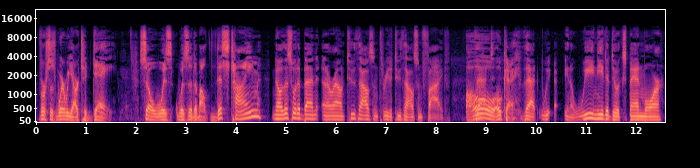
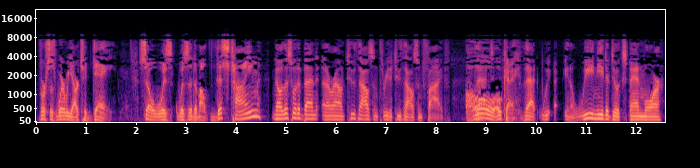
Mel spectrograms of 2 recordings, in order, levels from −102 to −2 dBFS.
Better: first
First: garbled, watery; slightly; nothing above 10.5 kHz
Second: garbled, watery; badly

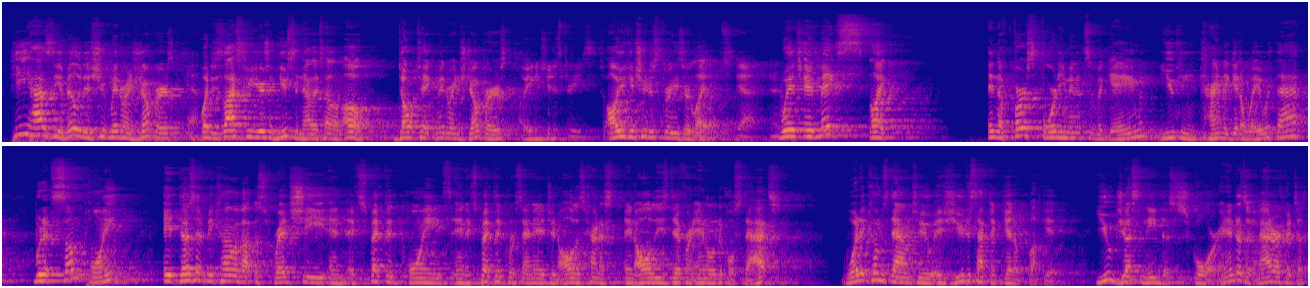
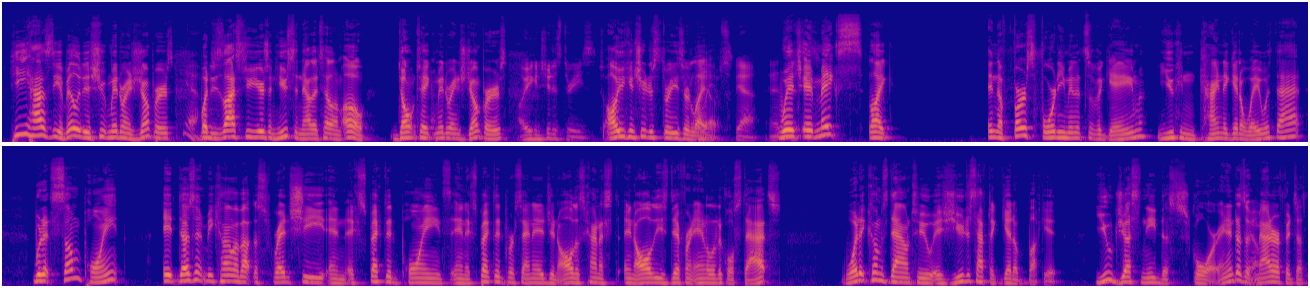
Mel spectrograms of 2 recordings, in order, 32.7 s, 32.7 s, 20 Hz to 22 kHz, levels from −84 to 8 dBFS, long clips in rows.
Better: second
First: room echo; noticeable; dies away in 1.2 s // off-mic speech; somewhat distant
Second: none

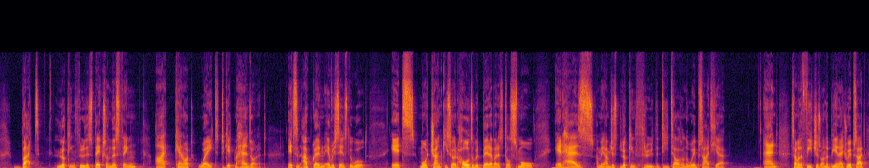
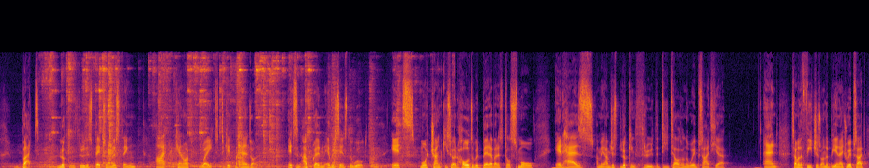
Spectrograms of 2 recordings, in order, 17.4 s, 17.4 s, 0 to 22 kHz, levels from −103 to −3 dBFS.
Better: first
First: none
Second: jangling keys; loud; until 8 s; peak 2 dB above the speech

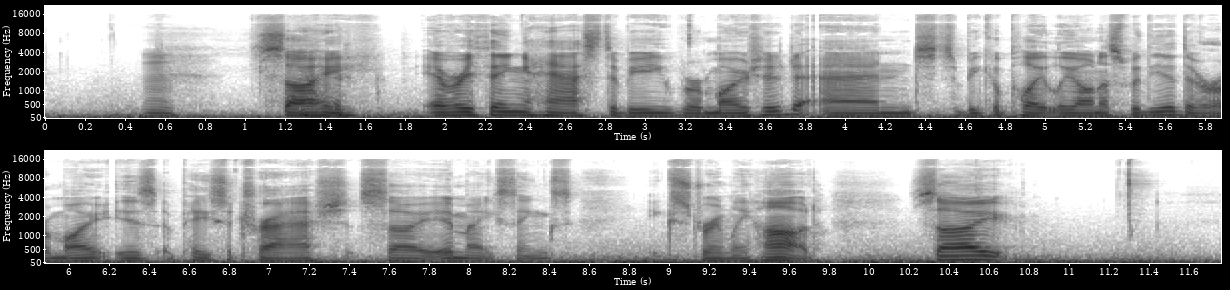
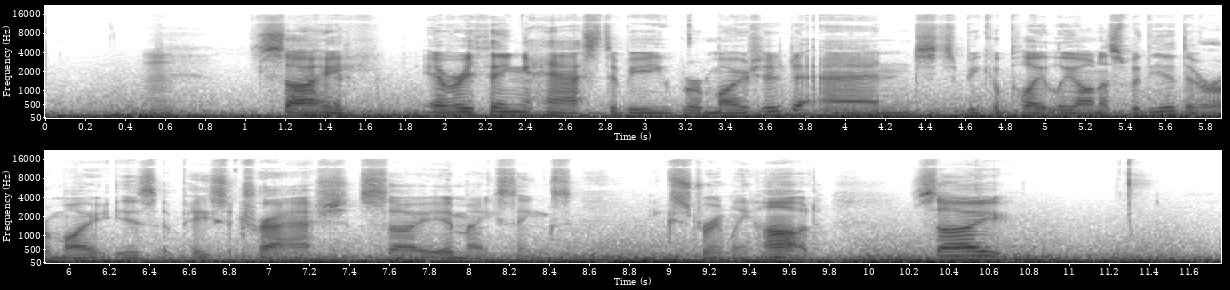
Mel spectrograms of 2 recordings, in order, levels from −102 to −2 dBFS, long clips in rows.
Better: first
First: low rumble; faint; throughout; 25 dB below the speech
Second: low rumble; loud; throughout; 8 dB below the speech

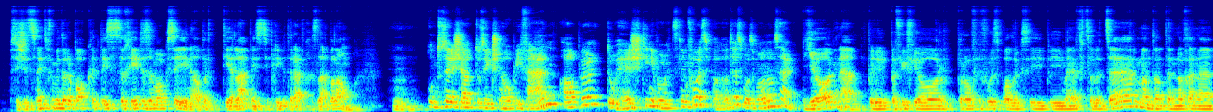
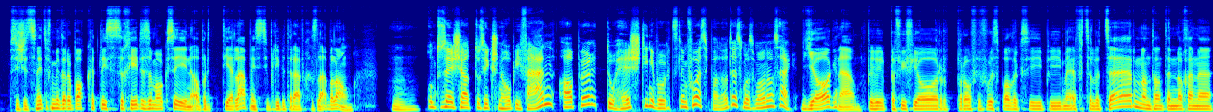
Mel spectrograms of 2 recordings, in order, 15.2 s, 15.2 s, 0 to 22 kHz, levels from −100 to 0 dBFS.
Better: second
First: off-mic speech; far // room echo; very slight; dies away in 0.3 s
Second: none

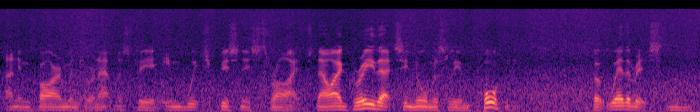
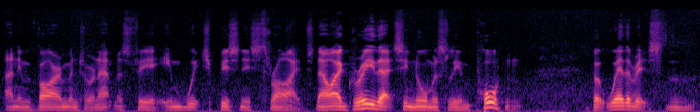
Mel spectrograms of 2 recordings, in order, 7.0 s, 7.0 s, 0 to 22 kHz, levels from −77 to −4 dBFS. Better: second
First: hiss; loud; throughout; 9 dB below the speech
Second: hiss; faint; throughout; 25 dB below the speech

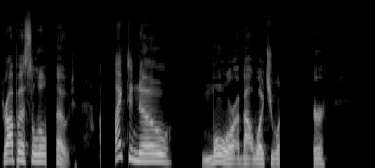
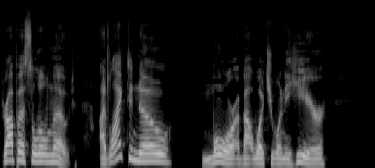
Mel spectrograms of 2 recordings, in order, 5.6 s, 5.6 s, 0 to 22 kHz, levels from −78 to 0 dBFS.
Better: second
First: audio cutting out; at 0.5 s, at 1.5 s and at 4 s for 0.5 s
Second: none

